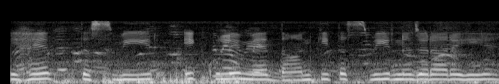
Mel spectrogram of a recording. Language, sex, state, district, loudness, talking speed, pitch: Hindi, female, Haryana, Charkhi Dadri, -15 LUFS, 130 wpm, 220 Hz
